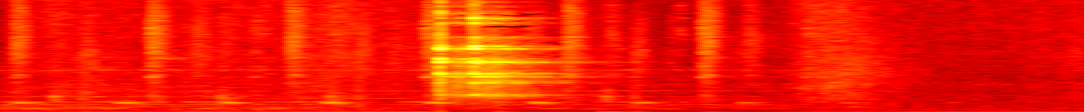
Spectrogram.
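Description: Background music with a steady ticking beat, about two ticks a second. About two seconds in there is a single bright ceramic clink, a small china bowl being set down.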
